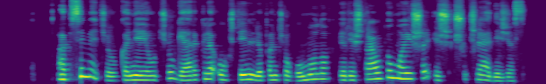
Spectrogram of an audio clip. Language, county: Lithuanian, Klaipėda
